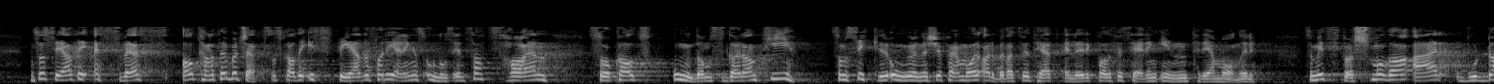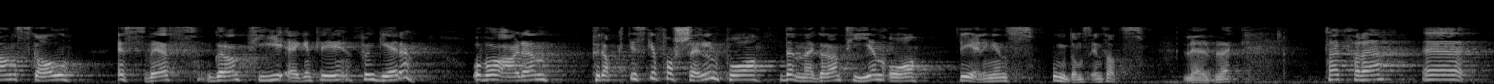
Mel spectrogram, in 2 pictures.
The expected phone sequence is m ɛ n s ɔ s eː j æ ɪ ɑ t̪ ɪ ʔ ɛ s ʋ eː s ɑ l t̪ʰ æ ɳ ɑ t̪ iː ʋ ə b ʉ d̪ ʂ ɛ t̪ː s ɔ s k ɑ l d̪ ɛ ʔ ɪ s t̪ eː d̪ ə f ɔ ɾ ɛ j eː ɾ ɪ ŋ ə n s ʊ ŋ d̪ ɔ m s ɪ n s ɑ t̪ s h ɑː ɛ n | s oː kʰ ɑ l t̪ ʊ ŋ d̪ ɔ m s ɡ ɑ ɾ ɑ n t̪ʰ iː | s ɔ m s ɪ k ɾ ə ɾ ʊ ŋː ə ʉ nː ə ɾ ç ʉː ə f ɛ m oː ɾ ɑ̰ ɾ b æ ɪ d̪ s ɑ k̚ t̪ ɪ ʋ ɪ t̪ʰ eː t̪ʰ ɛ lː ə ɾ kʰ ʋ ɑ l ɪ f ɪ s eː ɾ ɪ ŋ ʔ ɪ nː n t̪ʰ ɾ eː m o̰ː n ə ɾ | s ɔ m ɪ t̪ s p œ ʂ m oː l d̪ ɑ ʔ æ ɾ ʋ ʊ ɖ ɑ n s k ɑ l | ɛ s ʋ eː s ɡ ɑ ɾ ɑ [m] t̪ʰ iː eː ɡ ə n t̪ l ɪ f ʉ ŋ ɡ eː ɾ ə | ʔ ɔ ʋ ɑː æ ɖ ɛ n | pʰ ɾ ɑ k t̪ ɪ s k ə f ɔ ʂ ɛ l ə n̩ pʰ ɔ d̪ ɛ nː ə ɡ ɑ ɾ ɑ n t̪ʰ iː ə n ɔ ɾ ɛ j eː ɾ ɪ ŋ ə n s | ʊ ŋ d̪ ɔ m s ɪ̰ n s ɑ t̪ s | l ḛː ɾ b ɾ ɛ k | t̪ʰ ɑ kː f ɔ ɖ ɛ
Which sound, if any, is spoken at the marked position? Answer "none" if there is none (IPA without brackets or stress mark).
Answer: n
